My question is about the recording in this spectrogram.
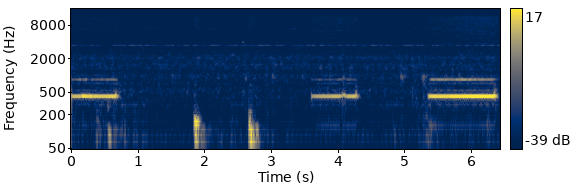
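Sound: outgoing phone call ringing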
